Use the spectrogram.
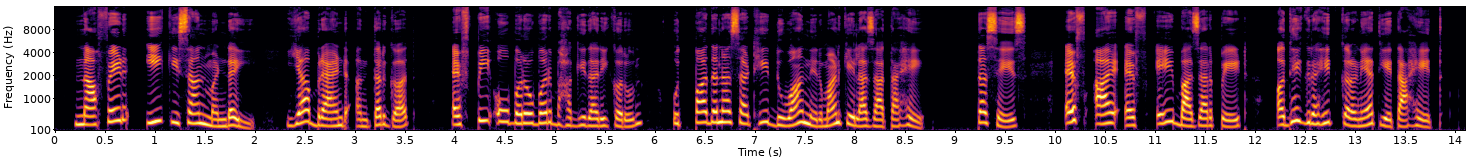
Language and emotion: Marathi, neutral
